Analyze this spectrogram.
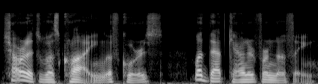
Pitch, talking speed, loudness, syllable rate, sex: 115 Hz, 190 wpm, -19 LUFS, 5.4 syllables/s, male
